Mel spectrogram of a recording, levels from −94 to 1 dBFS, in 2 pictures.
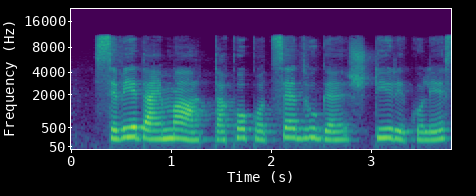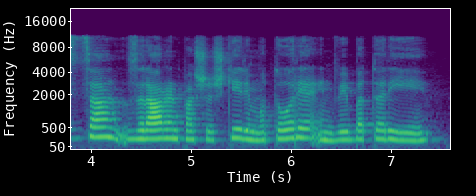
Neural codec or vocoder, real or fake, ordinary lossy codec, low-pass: codec, 24 kHz, 0.9 kbps, WavTokenizer, small release; fake; none; 10.8 kHz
